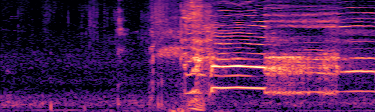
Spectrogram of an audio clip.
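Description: A rooster crows once, a loud, drawn-out call with a clear ringing tone that breaks in partway through and holds to the end, after a stretch of quiet background noise.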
